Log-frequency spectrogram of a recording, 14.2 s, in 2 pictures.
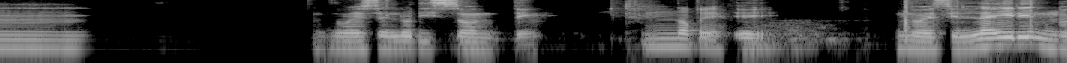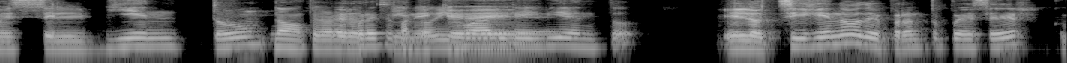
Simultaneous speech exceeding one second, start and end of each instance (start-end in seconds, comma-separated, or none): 9.3-10.9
